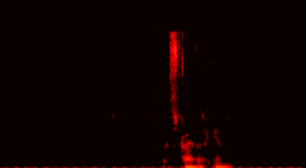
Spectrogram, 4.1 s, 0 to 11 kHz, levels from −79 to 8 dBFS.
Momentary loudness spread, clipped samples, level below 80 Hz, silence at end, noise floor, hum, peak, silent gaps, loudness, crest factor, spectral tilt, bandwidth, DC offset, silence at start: 10 LU; under 0.1%; -68 dBFS; 1 s; -68 dBFS; none; -26 dBFS; none; -44 LUFS; 24 dB; -3.5 dB/octave; 9 kHz; under 0.1%; 1 s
